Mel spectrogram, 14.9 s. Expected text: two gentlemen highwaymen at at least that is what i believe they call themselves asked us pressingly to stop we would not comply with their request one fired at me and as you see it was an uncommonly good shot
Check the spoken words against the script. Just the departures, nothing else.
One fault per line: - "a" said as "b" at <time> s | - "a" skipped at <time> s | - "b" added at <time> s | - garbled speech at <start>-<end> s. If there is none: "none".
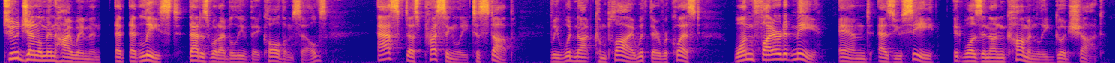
none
